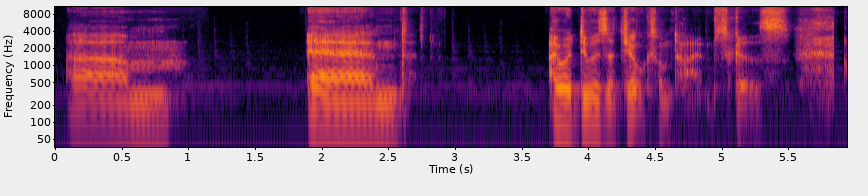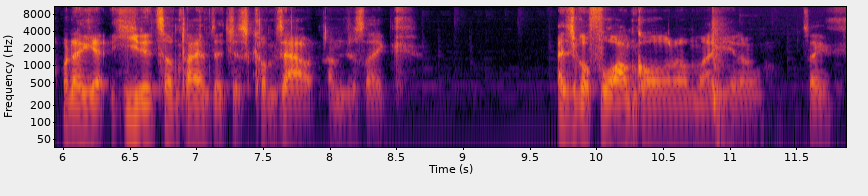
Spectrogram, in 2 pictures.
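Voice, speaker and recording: A man's voice: medium pitch, steady tone, measured pace, pauses often, no room sound, soft background music. A young man with a Vietnamese American accent, chatting casually on a panel call and laughing often as he tells stories about himself. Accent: Vietnamese American English. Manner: laughs often, self-deprecating storyteller. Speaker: VTuber panel guest.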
